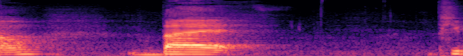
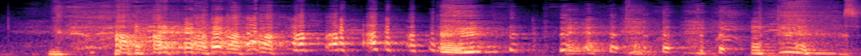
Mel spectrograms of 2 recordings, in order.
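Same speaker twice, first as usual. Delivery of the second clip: loud high laugh; 14 semitones higher, 6 dB louder than usual. Real, not acted. Laughing hard at her own story. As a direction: burst of high cackling laughter. Big laugh at buffet joke.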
